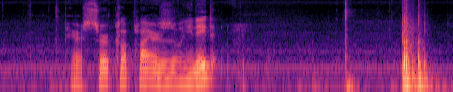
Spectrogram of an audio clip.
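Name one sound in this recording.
Metal pliers click and scrape against a drill chuck.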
